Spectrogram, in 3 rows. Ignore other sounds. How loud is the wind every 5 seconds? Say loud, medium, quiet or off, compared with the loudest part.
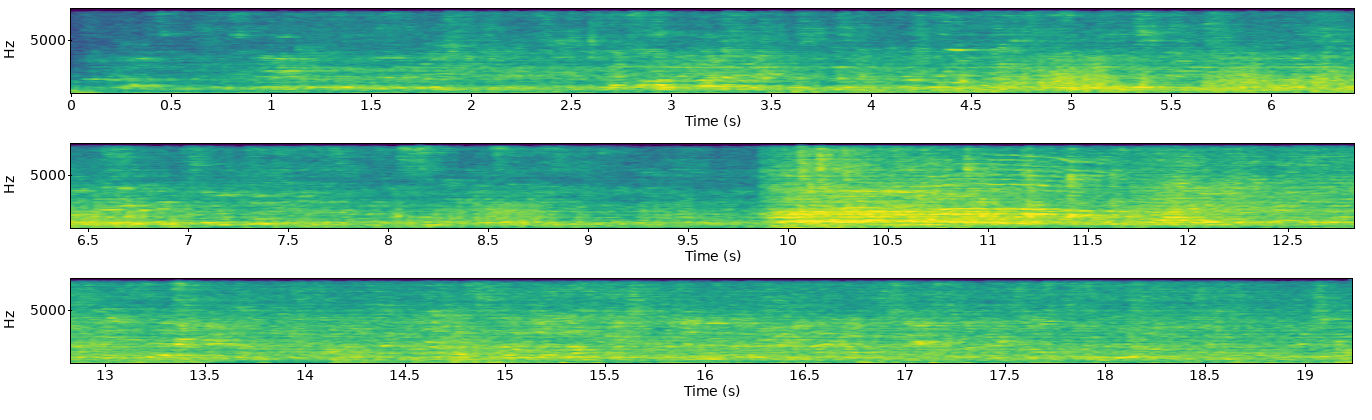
loud, loud, loud, medium.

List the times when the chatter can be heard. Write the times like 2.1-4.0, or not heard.
0.0-19.1.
